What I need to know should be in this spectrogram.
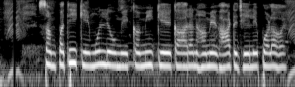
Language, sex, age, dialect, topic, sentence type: Magahi, female, 25-30, Central/Standard, agriculture, statement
